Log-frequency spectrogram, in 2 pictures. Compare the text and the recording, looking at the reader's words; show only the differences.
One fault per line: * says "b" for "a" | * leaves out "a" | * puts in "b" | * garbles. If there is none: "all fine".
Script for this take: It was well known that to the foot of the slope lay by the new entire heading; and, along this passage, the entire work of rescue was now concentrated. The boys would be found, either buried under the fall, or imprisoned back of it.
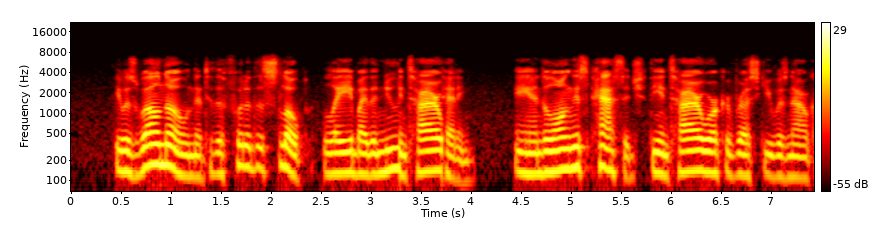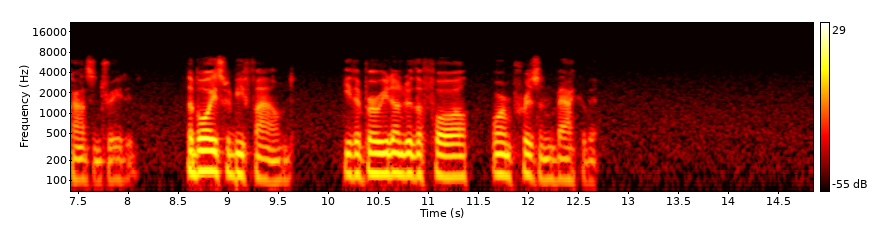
all fine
